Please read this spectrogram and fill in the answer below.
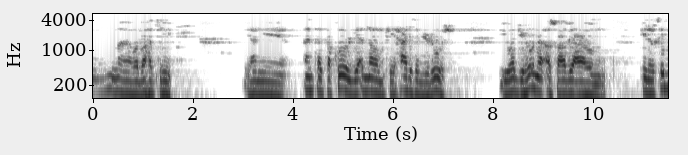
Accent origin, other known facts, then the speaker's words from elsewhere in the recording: Syria; وهكذا عندنا في سوريا أيضا يقولون الذال لذينة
